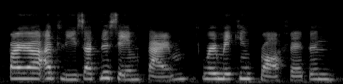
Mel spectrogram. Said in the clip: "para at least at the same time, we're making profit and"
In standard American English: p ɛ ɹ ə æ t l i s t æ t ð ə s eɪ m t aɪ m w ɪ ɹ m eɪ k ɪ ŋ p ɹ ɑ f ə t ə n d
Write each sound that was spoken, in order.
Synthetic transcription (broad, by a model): p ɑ ɹ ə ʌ t l i s t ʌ t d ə s eɪ m t aɪ m w ɪ ɹ m eɪ k ɪ ŋ p ɹ ɑ f ə t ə n d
